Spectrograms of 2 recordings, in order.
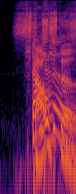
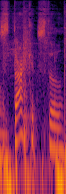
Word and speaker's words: Stagsted: S-T-A-G-S-T-E-D. – Stavsted. – Stavsted, ja. – Det er forkert. – Stagsted. – Det er også forkert. – Stagsted. – Stagsted. Stav, fortæl os det. – Stakste.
